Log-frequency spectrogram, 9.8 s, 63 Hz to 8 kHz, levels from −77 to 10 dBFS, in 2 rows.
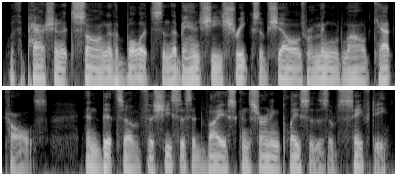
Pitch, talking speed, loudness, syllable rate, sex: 85 Hz, 160 wpm, -17 LUFS, 4.7 syllables/s, male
